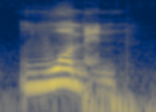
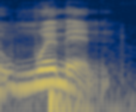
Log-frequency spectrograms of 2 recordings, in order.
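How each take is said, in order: First: The plural is said like the singular 'woman'. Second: The plural is said with the usual 'women' sound. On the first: This is how the other host says the plural. "you say the plural of woman, woman" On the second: This is how the speaker says the plural. "And I say women"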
